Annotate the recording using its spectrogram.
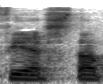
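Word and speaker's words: pyesta: I mean, we also say fiesta, but we pronounce it Tagalog.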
